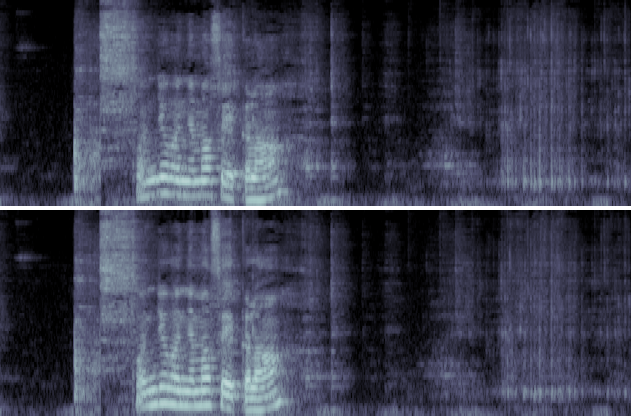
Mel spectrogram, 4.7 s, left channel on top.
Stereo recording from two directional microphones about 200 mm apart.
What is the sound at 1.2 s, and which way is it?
Speech, 40° right (ahead or behind).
